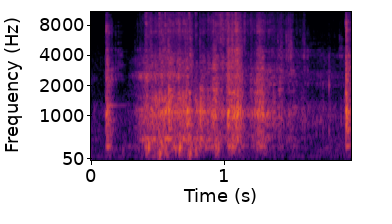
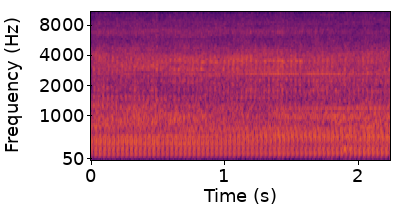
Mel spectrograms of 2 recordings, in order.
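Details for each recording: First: 1990s Sears Craftsman 2400 W generator, on choke: recoil pulls spin the small engine with a ratchety whir but it never fires; no start because it had no fuel. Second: 1990s Sears Craftsman 2400 W generator after a splash of gas in the carb, on choke: steady, even small-engine drone at constant speed with no misses or knocks; fires right up, running normally and producing power.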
